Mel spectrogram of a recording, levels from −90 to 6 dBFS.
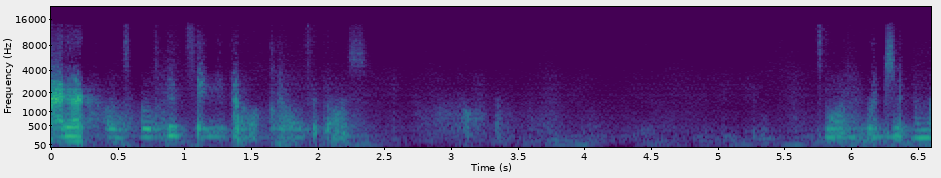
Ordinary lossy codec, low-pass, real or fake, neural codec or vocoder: none; 14.4 kHz; fake; codec, 44.1 kHz, 0.9 kbps, DAC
